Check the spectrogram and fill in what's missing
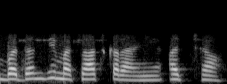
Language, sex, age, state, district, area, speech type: Sindhi, female, 18-30, Rajasthan, Ajmer, urban, conversation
